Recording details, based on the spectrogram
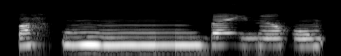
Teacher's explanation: Hice una pausa de 2 tiempos y pronuncié la mim por la nariz. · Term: ikhfa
